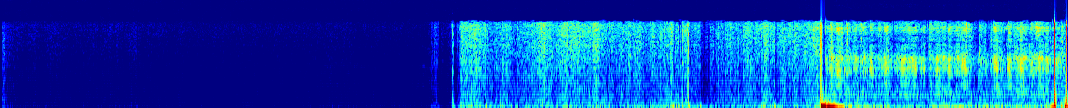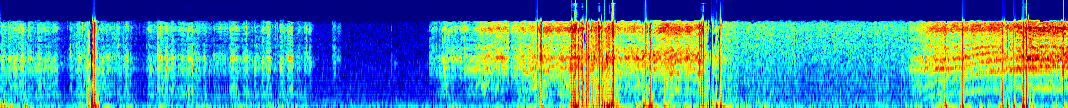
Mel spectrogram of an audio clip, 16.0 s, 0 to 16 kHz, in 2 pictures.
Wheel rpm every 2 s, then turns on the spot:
0, 20, 20, 20, 20, 10, 40, 50.
4-10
